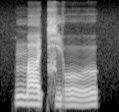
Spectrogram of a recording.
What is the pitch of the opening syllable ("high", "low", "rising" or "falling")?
falling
